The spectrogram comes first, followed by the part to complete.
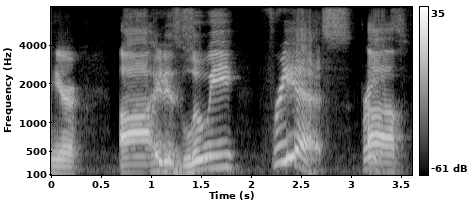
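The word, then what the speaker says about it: Frías: It is, and let me try to get the pronunciation here. It is Louis Frias. Frias.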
